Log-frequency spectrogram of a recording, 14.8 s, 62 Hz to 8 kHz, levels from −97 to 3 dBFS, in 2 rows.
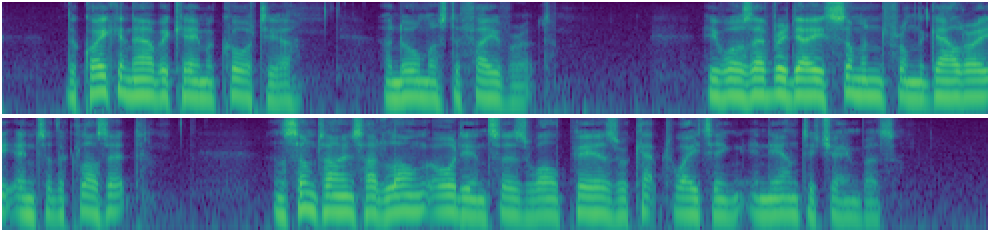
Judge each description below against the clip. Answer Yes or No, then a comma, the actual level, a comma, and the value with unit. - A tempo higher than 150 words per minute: No, average, 140 wpm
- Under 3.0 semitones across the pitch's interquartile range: Yes, narrow, 2.5 semitones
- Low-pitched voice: Yes, low, 130 Hz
